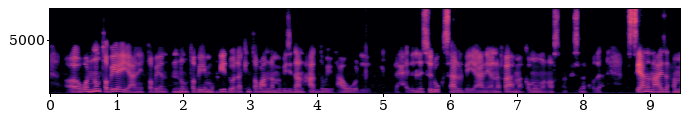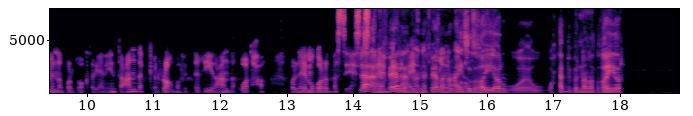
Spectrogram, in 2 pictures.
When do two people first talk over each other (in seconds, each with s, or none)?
14.1 s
